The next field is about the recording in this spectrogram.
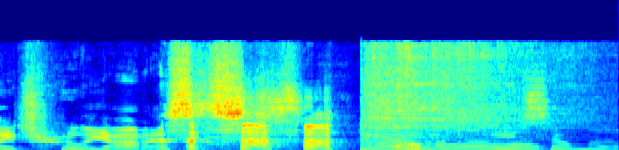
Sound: Bowen laughs

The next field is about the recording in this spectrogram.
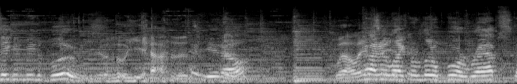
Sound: laughs

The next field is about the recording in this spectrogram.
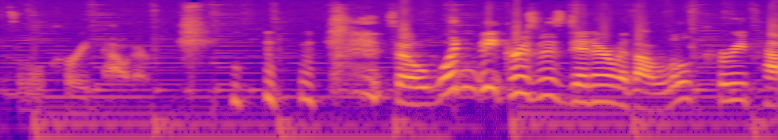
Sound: laughs

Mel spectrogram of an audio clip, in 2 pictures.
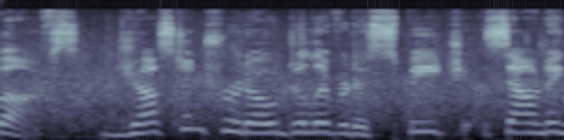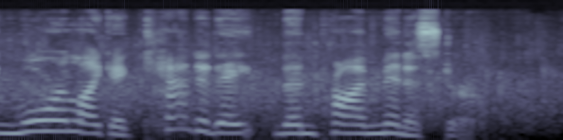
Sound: applause

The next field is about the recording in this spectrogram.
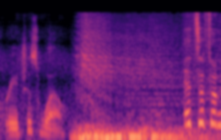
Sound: transition whooshing

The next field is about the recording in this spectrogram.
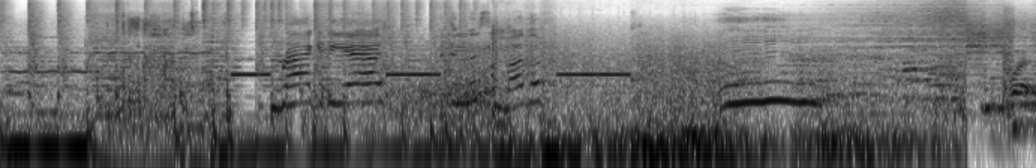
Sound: beep

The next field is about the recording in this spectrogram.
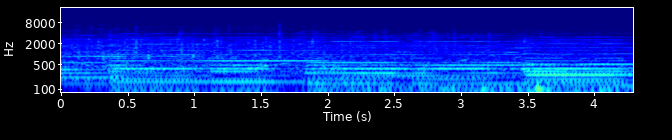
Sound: applause

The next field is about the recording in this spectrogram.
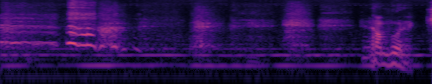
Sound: taking deep breath

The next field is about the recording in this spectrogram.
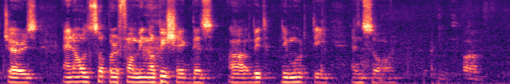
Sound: sanskrit

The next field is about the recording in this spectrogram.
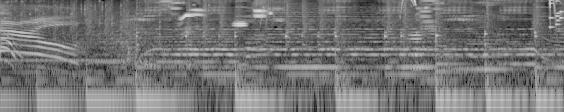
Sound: beeping

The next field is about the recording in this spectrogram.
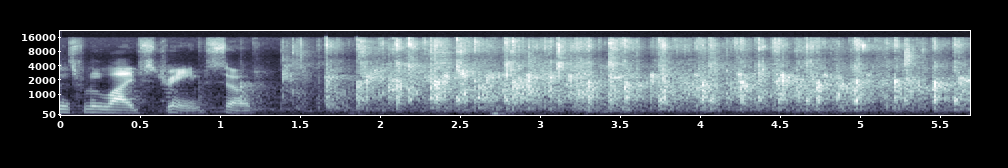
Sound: audience applauds

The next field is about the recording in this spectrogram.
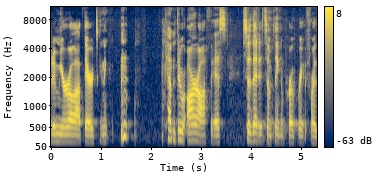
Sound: clear throat

